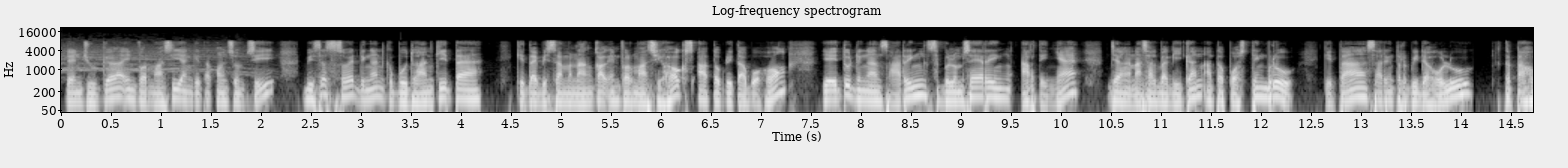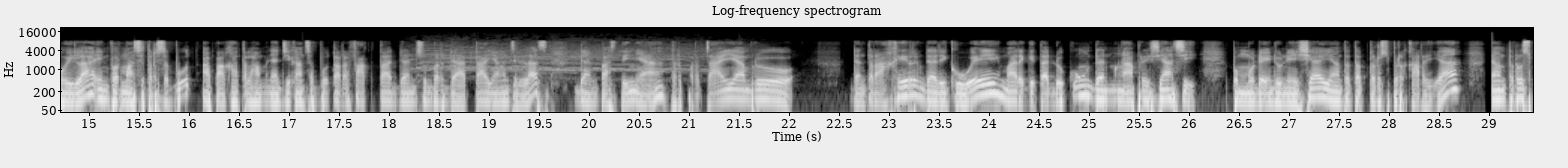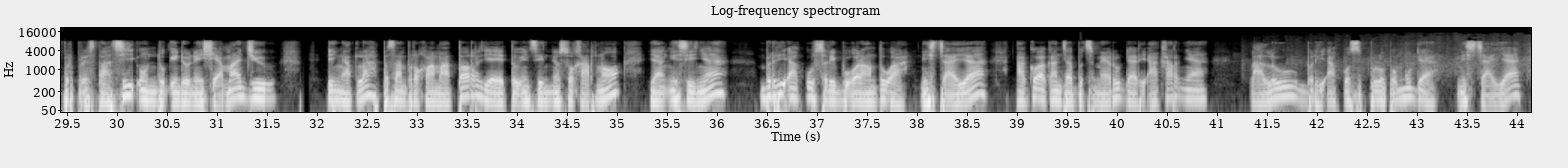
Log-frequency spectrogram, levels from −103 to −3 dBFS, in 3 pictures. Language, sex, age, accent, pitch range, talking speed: Indonesian, male, 20-39, native, 90-115 Hz, 135 wpm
